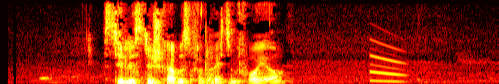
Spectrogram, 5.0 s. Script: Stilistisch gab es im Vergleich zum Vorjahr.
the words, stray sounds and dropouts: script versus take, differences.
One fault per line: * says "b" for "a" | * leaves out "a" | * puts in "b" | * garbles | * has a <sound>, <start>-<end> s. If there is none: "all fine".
* has a chirp, 3.7-4.1 s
